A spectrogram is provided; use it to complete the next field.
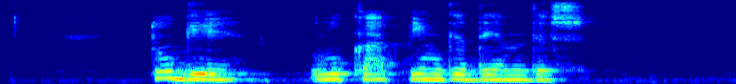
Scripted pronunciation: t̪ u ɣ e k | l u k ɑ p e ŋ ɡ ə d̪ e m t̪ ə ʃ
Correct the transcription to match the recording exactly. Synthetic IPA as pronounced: t̪ u ɣ e | l u k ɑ p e ŋ ɡ ə d̪ e m d̪ ə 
